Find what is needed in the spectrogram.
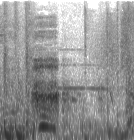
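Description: A woman's loud, sharp gasp of astonishment over pop music, about half a second in. The music then drops away for about a second.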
